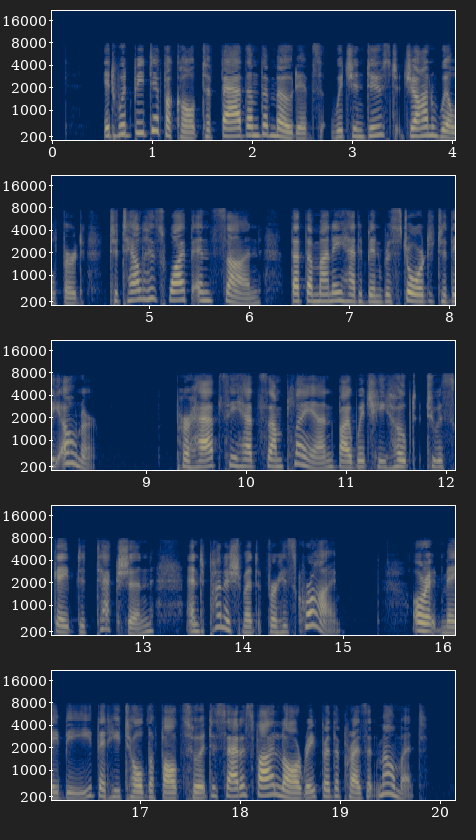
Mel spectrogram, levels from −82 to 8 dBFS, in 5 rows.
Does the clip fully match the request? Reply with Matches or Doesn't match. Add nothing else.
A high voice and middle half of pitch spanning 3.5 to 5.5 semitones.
Matches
